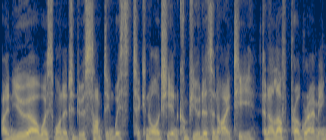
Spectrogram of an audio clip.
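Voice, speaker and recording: A man speaks with a strong German accent. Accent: thick German. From Norway and Germany. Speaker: tax advisor. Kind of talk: interview.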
